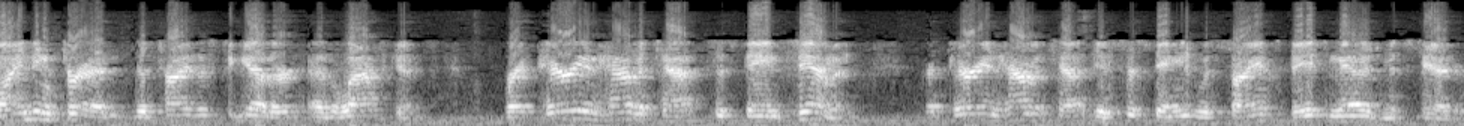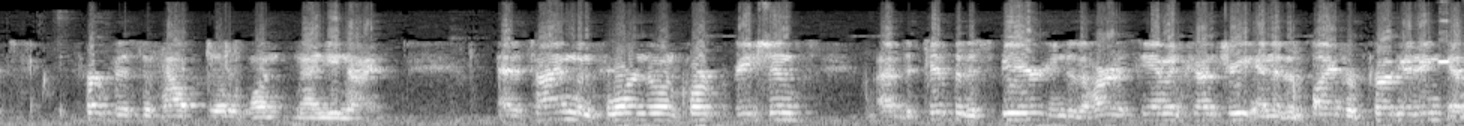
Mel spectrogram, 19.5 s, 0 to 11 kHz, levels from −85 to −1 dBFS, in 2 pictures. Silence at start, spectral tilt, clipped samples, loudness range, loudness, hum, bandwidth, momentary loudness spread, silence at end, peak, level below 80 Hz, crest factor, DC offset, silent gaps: 0 s; -3 dB/octave; 0.7%; 3 LU; -7 LUFS; none; 11 kHz; 8 LU; 0 s; 0 dBFS; -36 dBFS; 8 dB; under 0.1%; none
